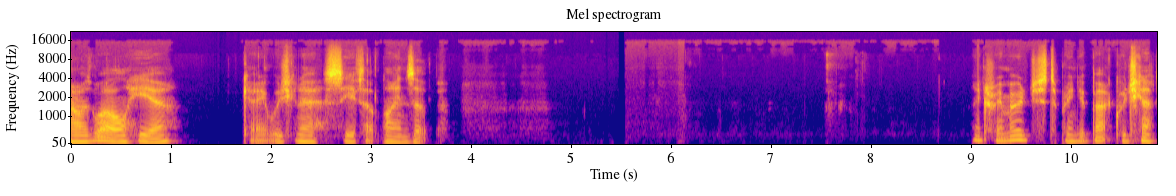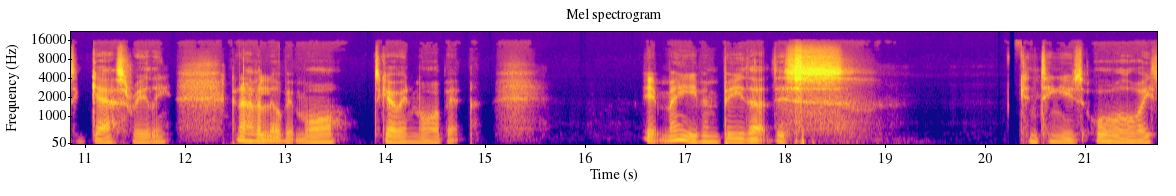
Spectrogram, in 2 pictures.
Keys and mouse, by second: 1.4 drag, 1.8 alt+drag, 6.1 alt+middle click, 6.5 alt+right click, 7.1 click, 7.4 1, 7.7 shift+x, 8.1 click, 10.7-21.7 drag.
